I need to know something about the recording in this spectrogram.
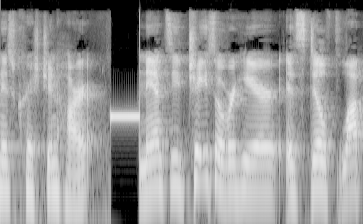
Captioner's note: beep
